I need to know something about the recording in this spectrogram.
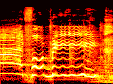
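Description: A woman singing a gospel worship song solo into a microphone without words at this point: she holds one long note for about half a second, then sings a wavering run with wide vibrato that slides down in pitch near the end.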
